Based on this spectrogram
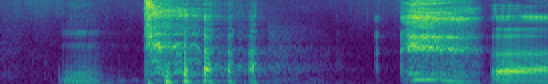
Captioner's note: laughs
